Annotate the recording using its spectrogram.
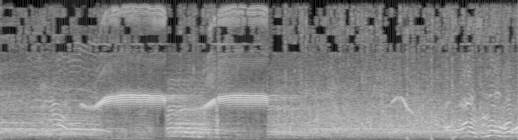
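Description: Two long whistles, each sliding up in pitch and then held steady, the second starting about half a second after the first ends. They sound over arena crowd noise and voices.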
